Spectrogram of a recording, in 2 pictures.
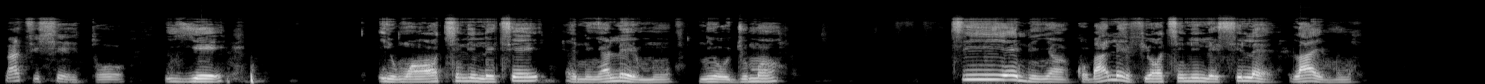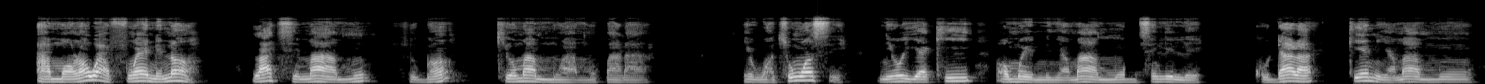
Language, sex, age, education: Yoruba, male, 30-45, tertiary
